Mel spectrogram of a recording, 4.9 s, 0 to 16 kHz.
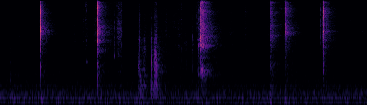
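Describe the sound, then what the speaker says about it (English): A Spyderco Para 3 folding knife with an M4 steel blade snaps shut in sharp, bright metallic clicks, about seven quick close clicks spaced irregularly, loud and near, with no talking. "Even closing the knife, even closing it, there's a different sound."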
